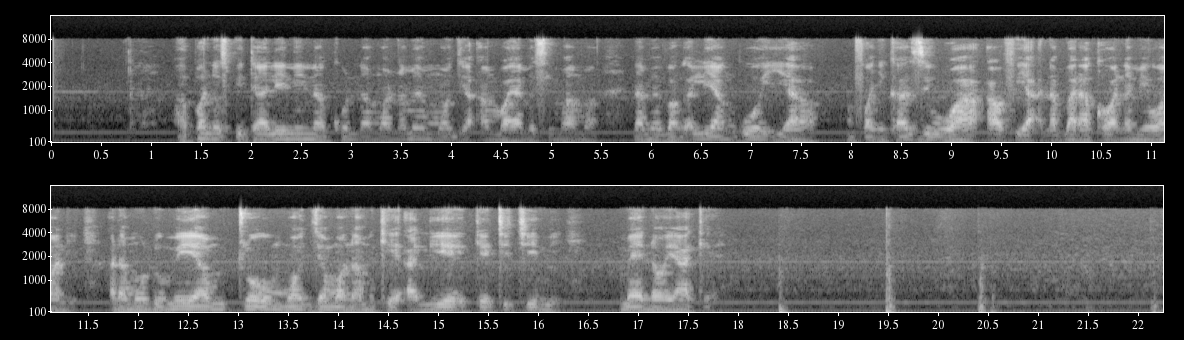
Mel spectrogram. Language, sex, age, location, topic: Swahili, female, 25-35, Kisumu, health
